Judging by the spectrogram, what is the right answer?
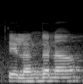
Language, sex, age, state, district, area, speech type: Goan Konkani, male, 18-30, Goa, Bardez, urban, spontaneous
